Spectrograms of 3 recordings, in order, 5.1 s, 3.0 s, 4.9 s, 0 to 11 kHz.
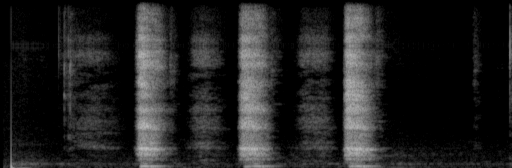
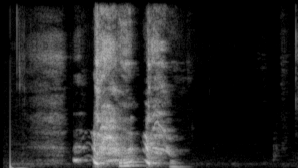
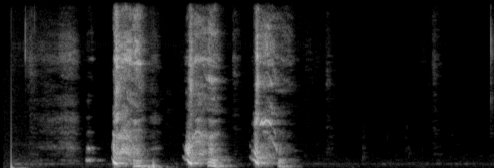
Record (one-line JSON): {"exhalation_length": "5.1 s", "exhalation_amplitude": 32767, "exhalation_signal_mean_std_ratio": 0.32, "cough_length": "3.0 s", "cough_amplitude": 32768, "cough_signal_mean_std_ratio": 0.42, "three_cough_length": "4.9 s", "three_cough_amplitude": 32768, "three_cough_signal_mean_std_ratio": 0.36, "survey_phase": "beta (2021-08-13 to 2022-03-07)", "age": "65+", "gender": "Male", "wearing_mask": "No", "symptom_none": true, "symptom_onset": "12 days", "smoker_status": "Ex-smoker", "respiratory_condition_asthma": false, "respiratory_condition_other": false, "recruitment_source": "REACT", "submission_delay": "2 days", "covid_test_result": "Negative", "covid_test_method": "RT-qPCR"}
